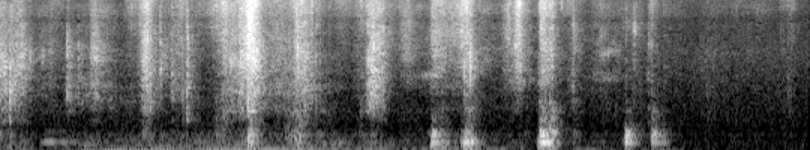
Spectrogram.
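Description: A deck of cards handled and shuffled in the hands: soft rustling with a handful of light taps and flicks, most of them between about three and four and a half seconds in.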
